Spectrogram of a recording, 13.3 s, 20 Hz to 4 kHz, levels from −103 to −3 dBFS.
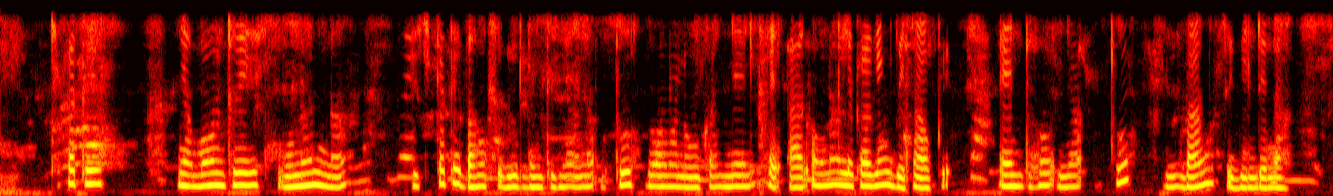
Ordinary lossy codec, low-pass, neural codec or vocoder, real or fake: none; 3.6 kHz; codec, 44.1 kHz, 7.8 kbps, Pupu-Codec; fake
